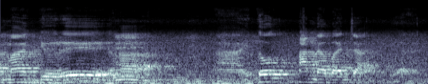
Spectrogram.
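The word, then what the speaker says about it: مجراها: Jadi sama kayak imalah dulu kalau kita pernah belajar, yang majroha dibaca majreha.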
